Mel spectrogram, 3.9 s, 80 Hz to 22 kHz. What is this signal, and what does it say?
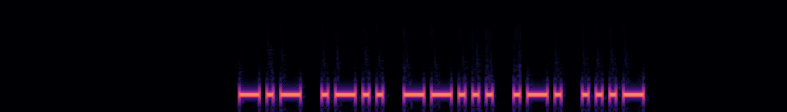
Morse code, heard as a keyed tone, about 36 wpm, 700 Hz. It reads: KL7RV
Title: USA Call Signs - 3x Character Spacing - 35wpm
